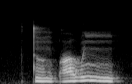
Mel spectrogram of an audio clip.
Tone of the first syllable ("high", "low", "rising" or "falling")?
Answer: low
